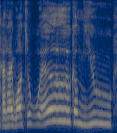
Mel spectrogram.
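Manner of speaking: slow, eerie, wavering ghost voice. Pretend. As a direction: moan it out like a spooky ghost. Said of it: "that ghostly voice said".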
